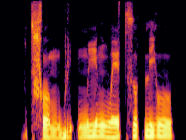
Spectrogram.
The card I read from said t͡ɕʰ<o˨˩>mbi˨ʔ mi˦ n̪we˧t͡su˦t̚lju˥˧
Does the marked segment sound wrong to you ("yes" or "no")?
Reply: no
